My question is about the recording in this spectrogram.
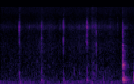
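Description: Near silence of room tone with a few faint light ticks, then a sharper click near the end as a plastic toy doll is handled.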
